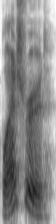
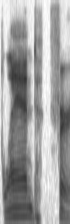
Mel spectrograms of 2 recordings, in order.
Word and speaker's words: Blandford: It's bland first. You got to pronounce the D.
